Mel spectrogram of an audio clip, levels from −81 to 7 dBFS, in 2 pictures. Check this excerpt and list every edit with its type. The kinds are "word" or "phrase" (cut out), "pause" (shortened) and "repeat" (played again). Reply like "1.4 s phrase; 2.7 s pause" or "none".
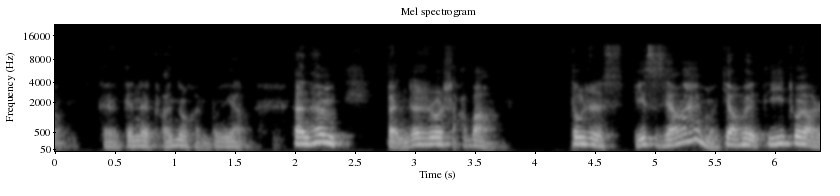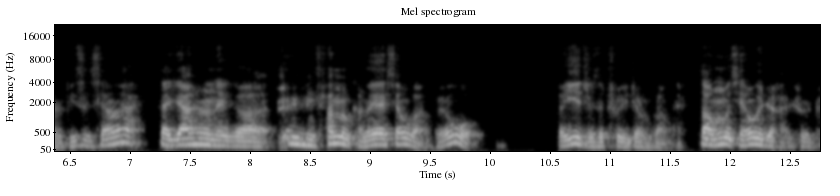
4.2 s word; 7.1 s word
